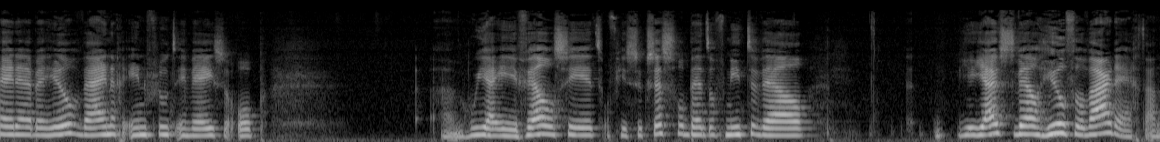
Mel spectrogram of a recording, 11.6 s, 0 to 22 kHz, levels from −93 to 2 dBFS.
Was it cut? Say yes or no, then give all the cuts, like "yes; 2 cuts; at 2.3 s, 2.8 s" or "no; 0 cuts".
yes; 2 cuts; at 6.0 s, 9.5 s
